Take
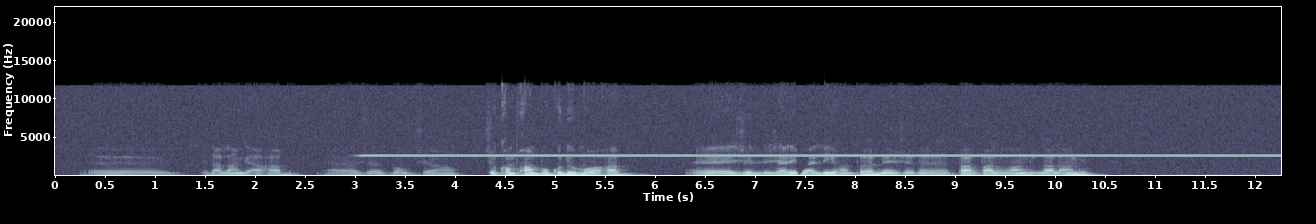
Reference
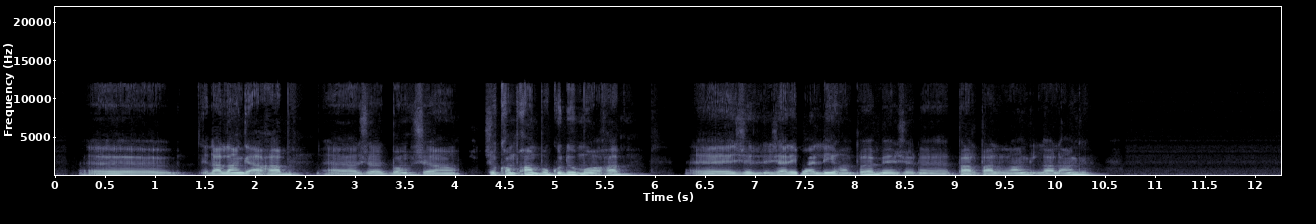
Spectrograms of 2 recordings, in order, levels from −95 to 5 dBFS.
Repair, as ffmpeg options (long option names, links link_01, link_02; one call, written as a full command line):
ffmpeg -i in.wav -af "bandreject=frequency=2600:width=30,afwtdn=0.0063,asetnsamples=nb_out_samples=441:pad=0,asendcmd='4.05 volume volume -10dB',volume=0dB" out.wav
